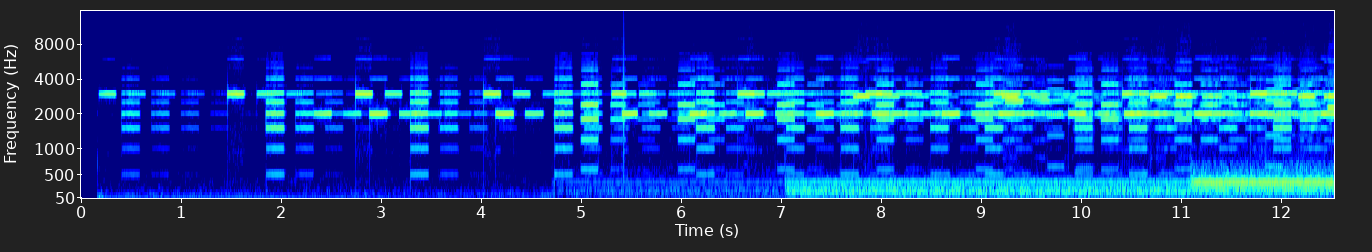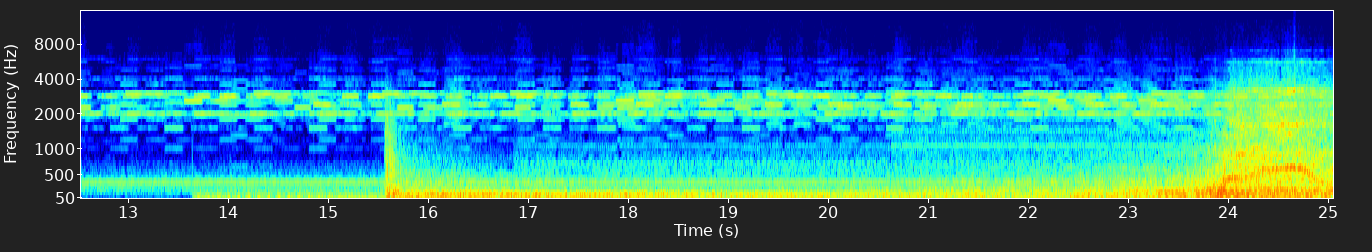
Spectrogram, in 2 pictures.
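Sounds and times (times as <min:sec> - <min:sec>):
irregular electronic beeps: 0:00.2 - 0:25.0
steady electronic hum: 0:03.6 - 0:25.0
low rumble: 0:13.7 - 0:25.0.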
